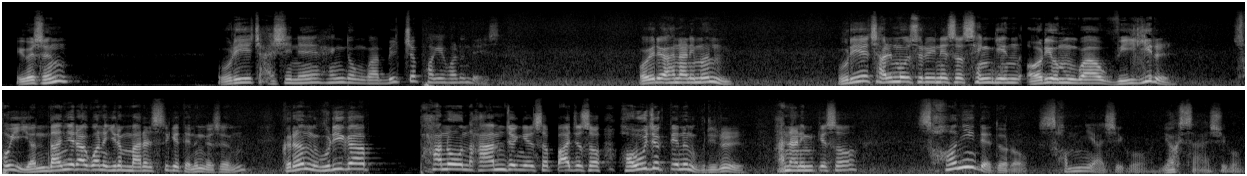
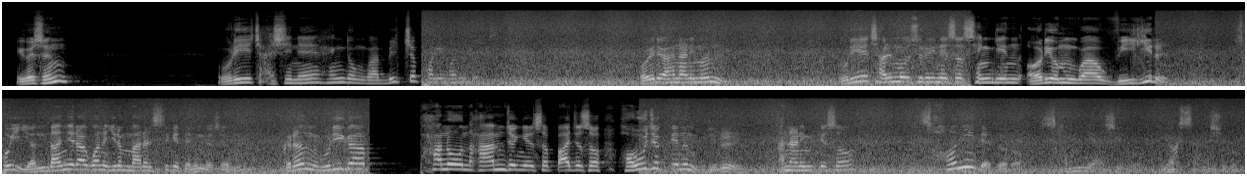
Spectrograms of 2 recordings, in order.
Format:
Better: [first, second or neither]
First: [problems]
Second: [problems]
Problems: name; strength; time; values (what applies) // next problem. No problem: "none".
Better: first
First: hiss; faint; from 4 to 9.5 s, from 12 to 16 s and from 19 s on; 25 dB below the speech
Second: hiss; loud; from 4 to 9.5 s, from 12 to 16 s and from 19 s on; 6 dB below the speech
